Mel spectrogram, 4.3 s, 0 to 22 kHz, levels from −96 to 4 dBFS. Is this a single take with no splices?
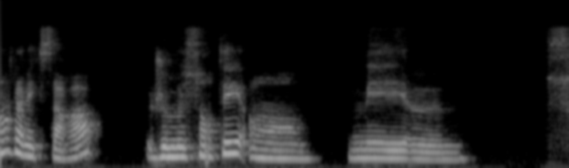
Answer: yes; 0 cuts

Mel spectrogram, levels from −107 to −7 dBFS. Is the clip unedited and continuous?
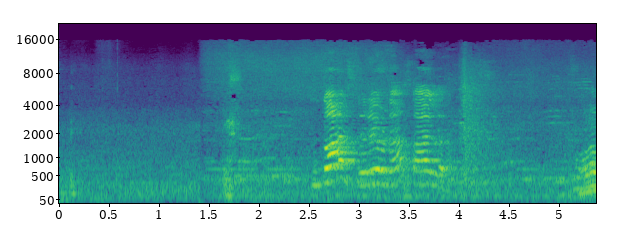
no; 1 cut; at 1.7 s

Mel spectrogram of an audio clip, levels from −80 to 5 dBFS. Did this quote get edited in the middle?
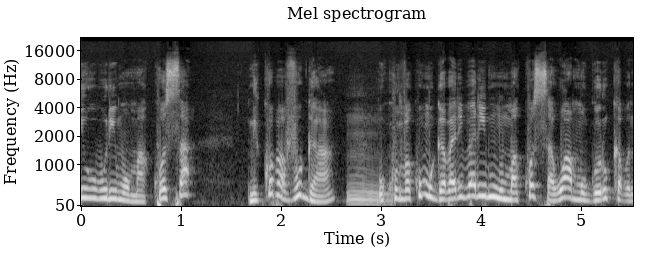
no; 0 cuts

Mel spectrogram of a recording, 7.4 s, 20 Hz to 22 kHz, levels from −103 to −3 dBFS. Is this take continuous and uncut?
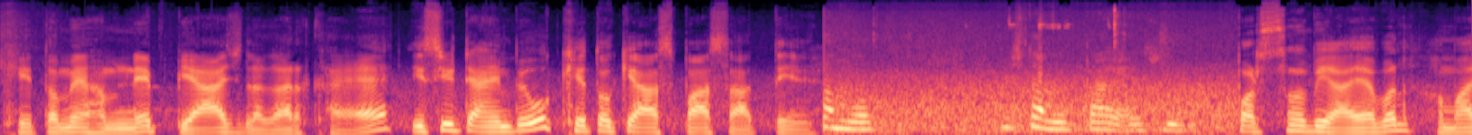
no; 3 cuts; at 2.0 s, 4.1 s, 6.1 s

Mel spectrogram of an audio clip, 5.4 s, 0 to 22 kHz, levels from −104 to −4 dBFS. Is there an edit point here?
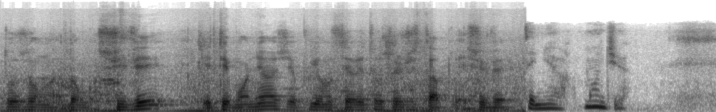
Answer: yes; 1 cut; at 3.9 s

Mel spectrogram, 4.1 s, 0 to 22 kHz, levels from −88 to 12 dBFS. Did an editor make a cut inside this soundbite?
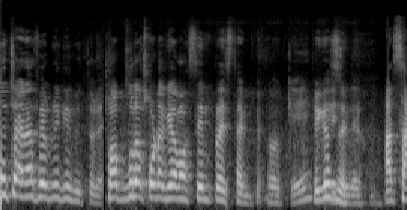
yes; 1 cut; at 1.0 s

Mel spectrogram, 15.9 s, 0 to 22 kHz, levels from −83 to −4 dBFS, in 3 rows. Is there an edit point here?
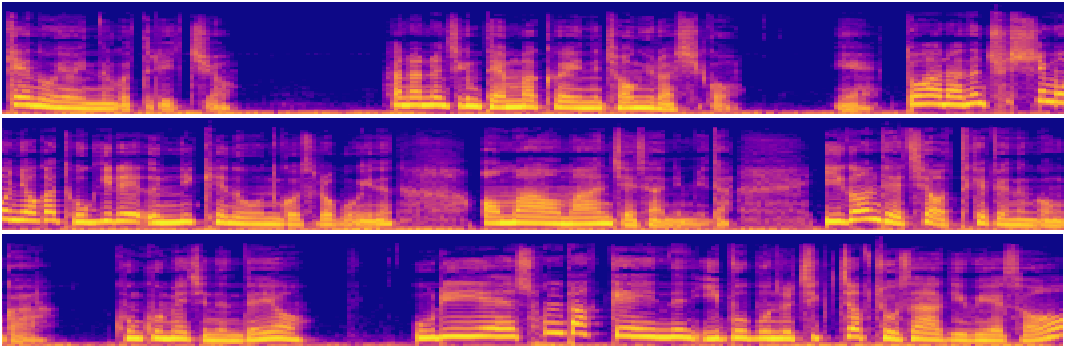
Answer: yes; 1 cut; at 10.4 s

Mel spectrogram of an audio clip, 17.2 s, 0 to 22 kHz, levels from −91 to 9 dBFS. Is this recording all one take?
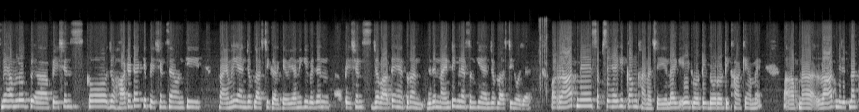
no; 1 cut; at 10.8 s

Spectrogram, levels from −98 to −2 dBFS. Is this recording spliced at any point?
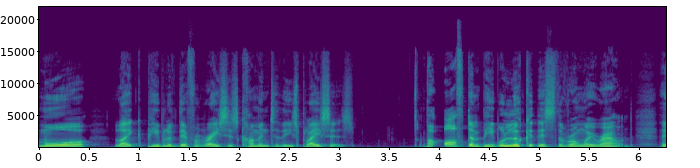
no; 0 cuts

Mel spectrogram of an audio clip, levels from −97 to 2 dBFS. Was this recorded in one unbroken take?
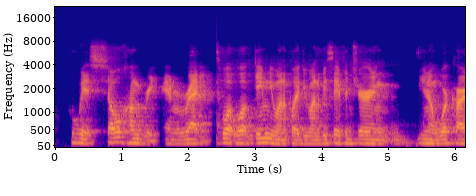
no; 1 cut; at 2.4 s

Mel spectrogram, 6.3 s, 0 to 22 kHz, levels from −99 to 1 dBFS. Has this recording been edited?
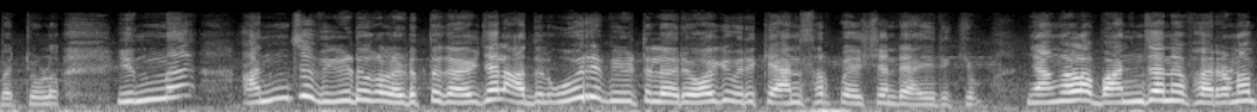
yes; 1 cut; at 5.0 s

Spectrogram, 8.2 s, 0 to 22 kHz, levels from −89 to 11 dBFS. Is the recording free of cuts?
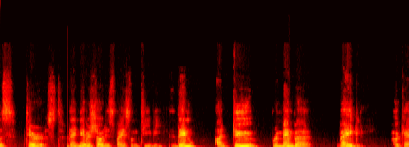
no; 2 cuts; at 1.4 s, 3.4 s

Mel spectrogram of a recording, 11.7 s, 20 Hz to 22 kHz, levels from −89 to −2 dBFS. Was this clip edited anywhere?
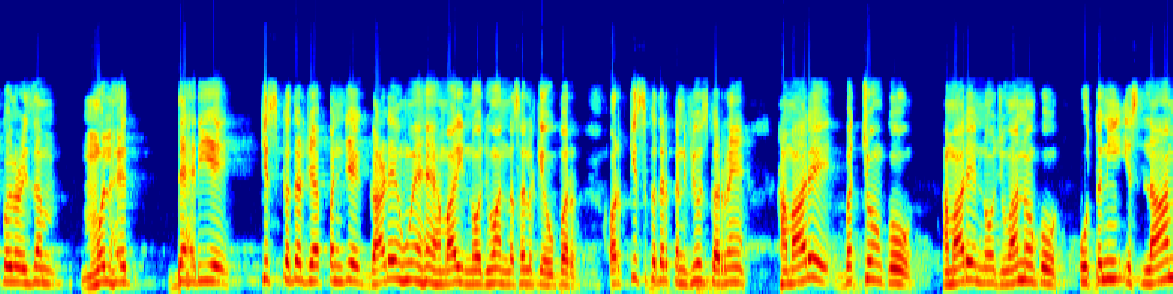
yes; 1 cut; at 7.5 s

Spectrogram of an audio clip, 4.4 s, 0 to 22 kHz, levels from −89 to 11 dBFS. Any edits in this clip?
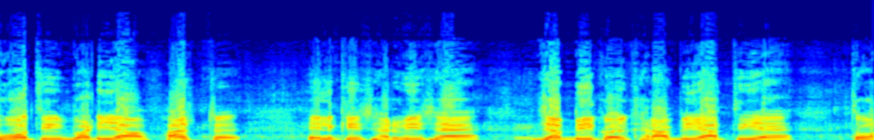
no; 0 cuts

